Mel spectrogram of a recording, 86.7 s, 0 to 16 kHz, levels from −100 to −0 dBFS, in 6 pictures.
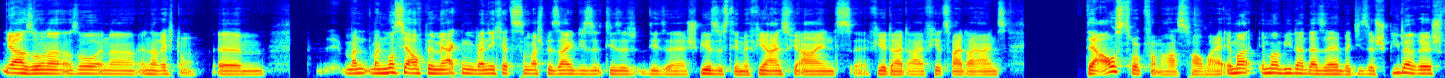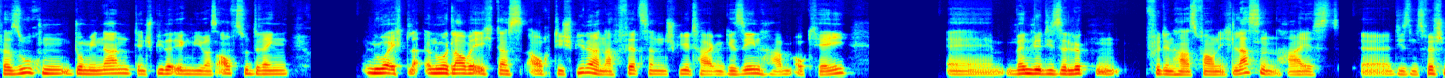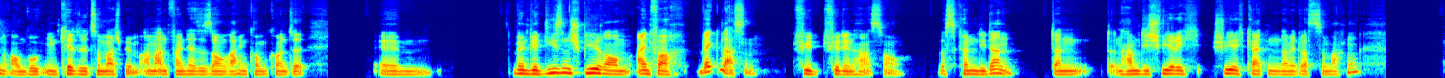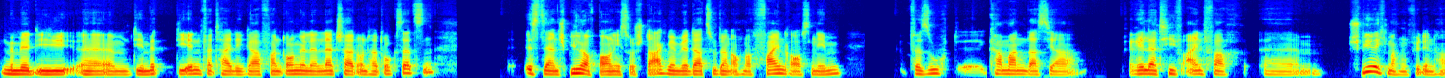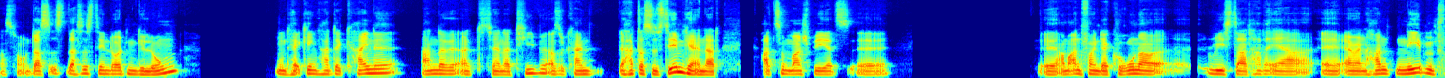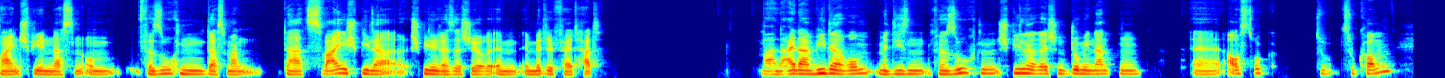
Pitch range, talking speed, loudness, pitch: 115-140 Hz, 150 wpm, -19 LUFS, 125 Hz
